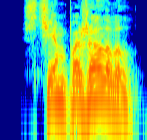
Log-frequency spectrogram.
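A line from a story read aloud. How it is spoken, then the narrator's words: Loud question. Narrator (Russian): спросил князь громко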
